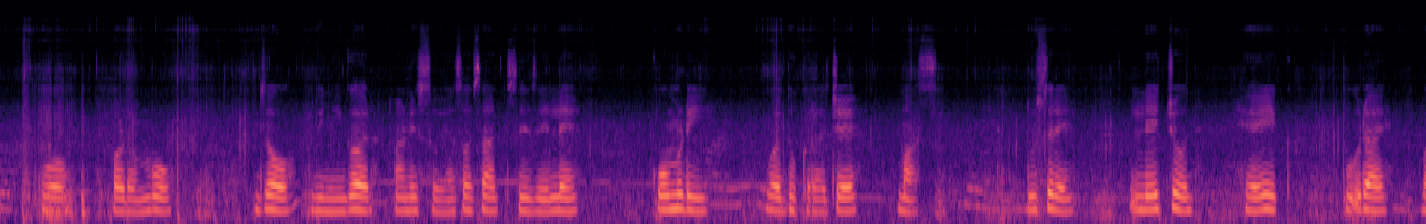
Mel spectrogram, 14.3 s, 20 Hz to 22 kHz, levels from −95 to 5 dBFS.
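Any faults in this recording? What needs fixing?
The speech has an overlap between stream segments, heard as three tiny skips at 3.89 s, 7.88 s and 11.86 s, the first just before "आनी सोया सासांत". They fall every 4 s, matching 4-second segment boundaries. At each join, overlapping time stamps make the player trim a few milliseconds of audio that was never duplicated, so the waveform jumps forward. Unlike a dropout, nothing goes silent: sound is removed rather than replaced with a gap. Preventing it means stamping segments so each one begins exactly where the previous one ends.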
